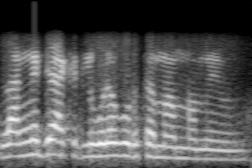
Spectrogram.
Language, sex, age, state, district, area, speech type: Telugu, female, 30-45, Telangana, Mancherial, rural, conversation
